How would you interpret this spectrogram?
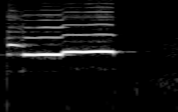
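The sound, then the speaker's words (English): A penny whistle plays two short, clear notes in quick succession as a finger is lifted off a hole, the second note stepping slightly higher. Both are fairly loud, then stop abruptly into near silence. “So yeah, you're just lifting a finger off of the, I'm not good at this, I'm telling you.”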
